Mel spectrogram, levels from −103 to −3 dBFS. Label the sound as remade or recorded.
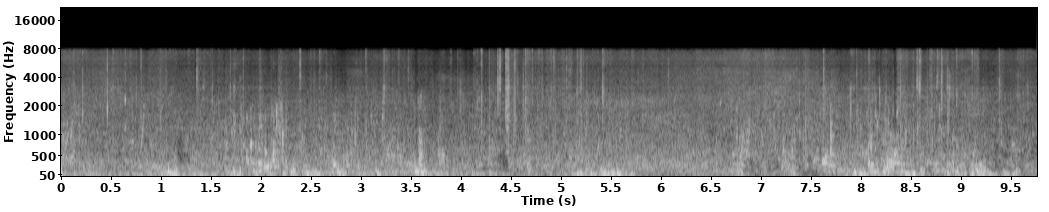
remade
